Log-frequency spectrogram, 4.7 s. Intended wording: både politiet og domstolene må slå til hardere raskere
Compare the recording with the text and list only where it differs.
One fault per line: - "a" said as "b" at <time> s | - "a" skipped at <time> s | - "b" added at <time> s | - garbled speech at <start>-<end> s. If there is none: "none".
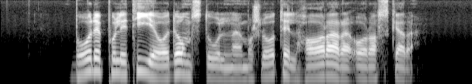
- "og" added at 3.5 s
